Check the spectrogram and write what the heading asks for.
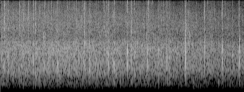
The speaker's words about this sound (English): Let's give her a round of applause.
